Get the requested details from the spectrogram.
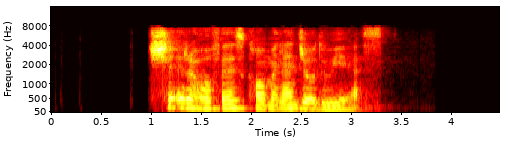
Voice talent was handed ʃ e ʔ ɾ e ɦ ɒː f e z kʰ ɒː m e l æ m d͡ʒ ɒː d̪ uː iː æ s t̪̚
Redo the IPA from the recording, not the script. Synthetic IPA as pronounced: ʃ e ʔ ɾ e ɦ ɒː f e z kʰ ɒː m e l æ n d͡ʒ ɒː d̪ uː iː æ s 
